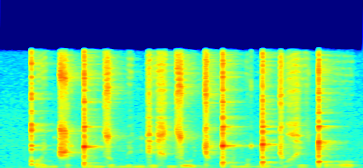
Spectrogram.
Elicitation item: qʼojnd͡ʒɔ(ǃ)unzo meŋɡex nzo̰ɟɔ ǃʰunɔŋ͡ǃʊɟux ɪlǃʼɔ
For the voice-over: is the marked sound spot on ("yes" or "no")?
yes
